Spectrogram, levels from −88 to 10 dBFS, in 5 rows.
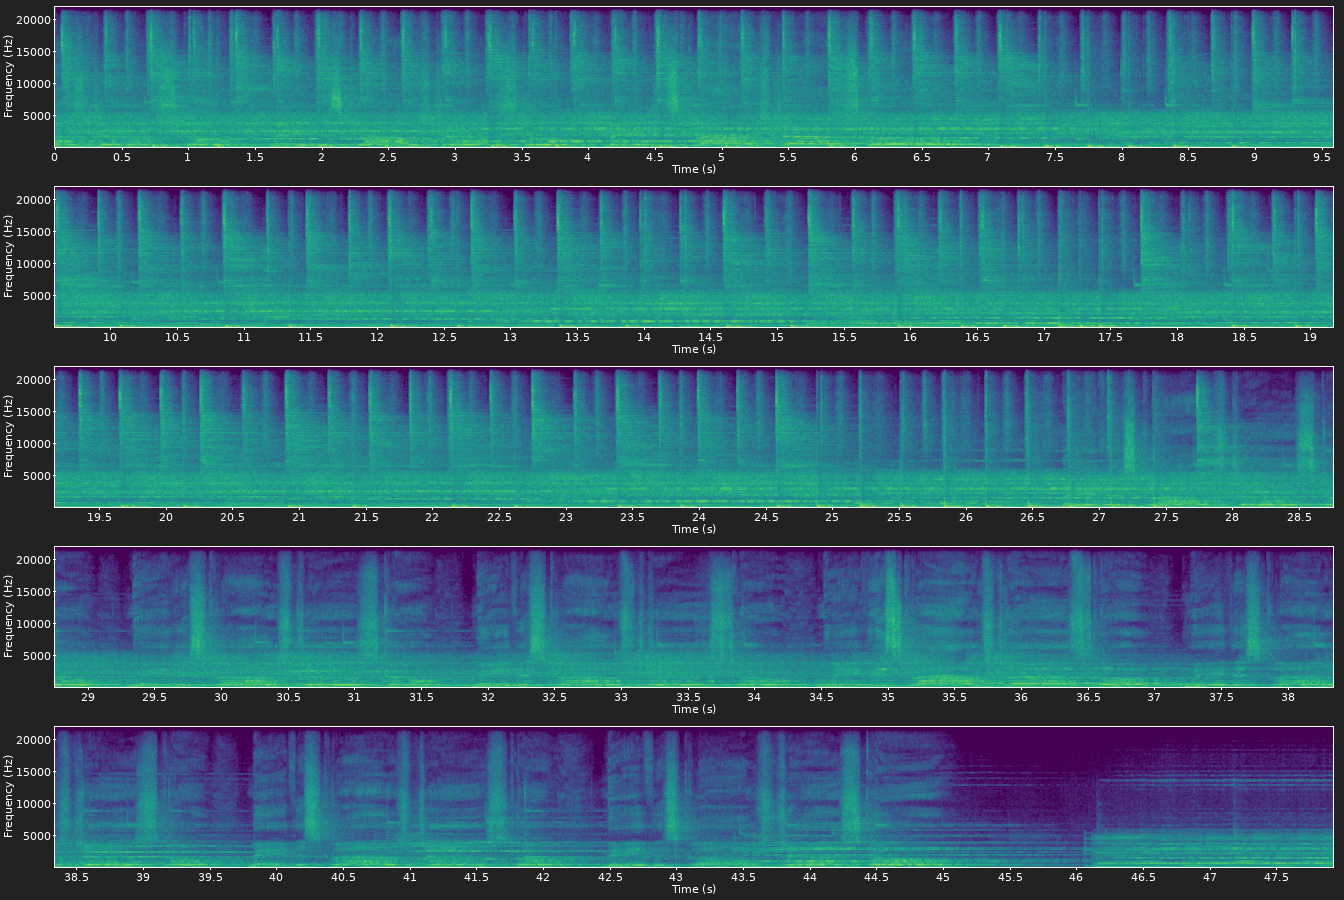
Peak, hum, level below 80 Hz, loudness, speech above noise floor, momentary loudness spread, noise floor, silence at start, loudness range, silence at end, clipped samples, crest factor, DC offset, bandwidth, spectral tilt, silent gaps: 0 dBFS; none; -38 dBFS; -15 LUFS; 25 dB; 7 LU; -40 dBFS; 0 s; 6 LU; 0 s; under 0.1%; 16 dB; under 0.1%; over 20 kHz; -3 dB/octave; none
